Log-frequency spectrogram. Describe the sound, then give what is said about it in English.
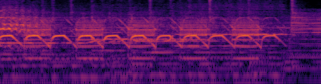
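A loud alarm siren sound effect, played as a "horse girl alarm", its tone sweeping rapidly up and down in quick, repeated wails, about two or three cycles per second, with no talking over it. “And sound that horse girl alarm.”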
